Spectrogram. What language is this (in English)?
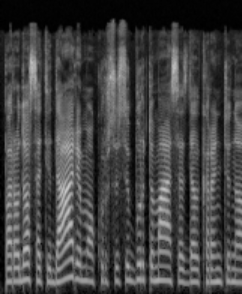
Lithuanian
